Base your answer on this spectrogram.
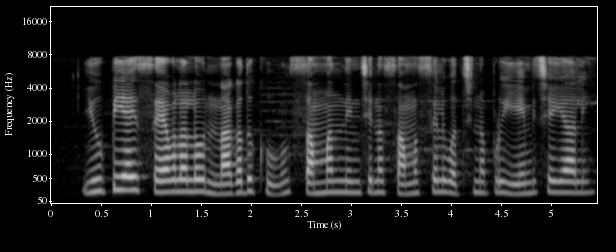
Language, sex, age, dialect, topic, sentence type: Telugu, female, 51-55, Central/Coastal, banking, question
